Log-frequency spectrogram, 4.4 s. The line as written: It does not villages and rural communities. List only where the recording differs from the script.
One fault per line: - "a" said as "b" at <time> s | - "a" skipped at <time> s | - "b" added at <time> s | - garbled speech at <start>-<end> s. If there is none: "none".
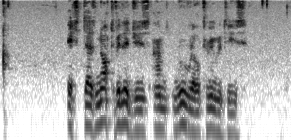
none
